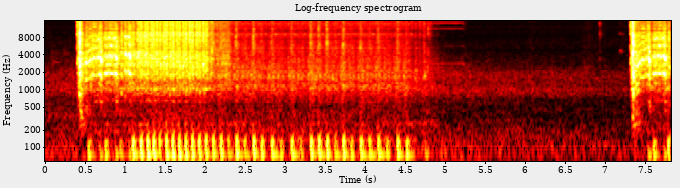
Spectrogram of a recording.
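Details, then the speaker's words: Honda Zoomer-X scooter after new fuel filter and fuel pump motor, fixing hard starting and stalling after start: quick start, then steady even idle with no stumbling before shutoff; normal start and idle. "สิ่งที่เราทำกับรถคันนี้คือเราเปลี่ยน2อย่างนะครับเพื่อนๆเปลี่ยนกรองน้ำมันเชื้อเพลิงกรองน้ำมันเบนซินนี่แหละครับแล้วก็เปลี่ยนเจ้าตัวมอเตอร์ปั๊มเพียงเท่านี้ก็เสร็จสิ้นกระบวนการแก้ไขปัญหาสตาร์ทติดยากสตาร์ทติดแล้วชอบดับเอง"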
